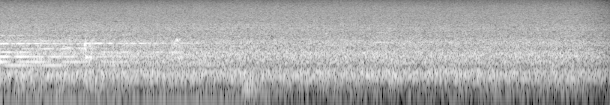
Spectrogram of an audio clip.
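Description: Piano outro music dies away over the first two seconds or so, leaving a steady rushing noise of outdoor ambience that fades out at the very end.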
